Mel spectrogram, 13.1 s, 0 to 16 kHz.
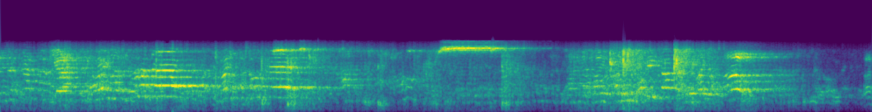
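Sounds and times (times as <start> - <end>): players calling out: 0.0 - 12.2
ball bouncing on hall floor: 3.1 - 8.0
high whistle blast: 6.4 - 8.1.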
